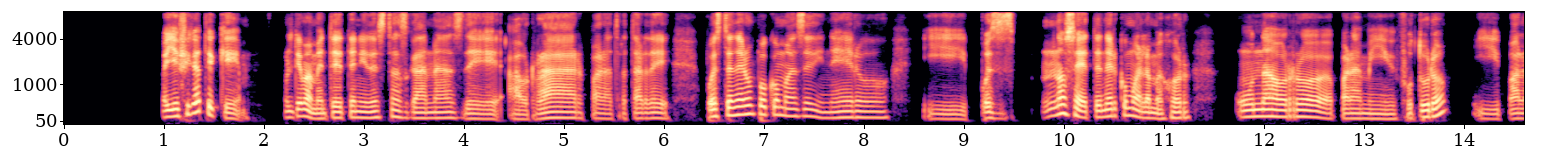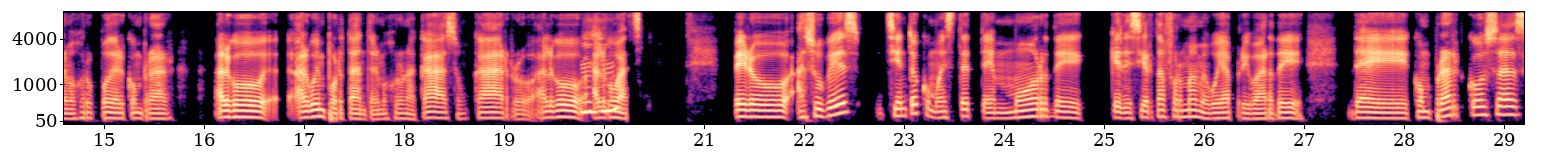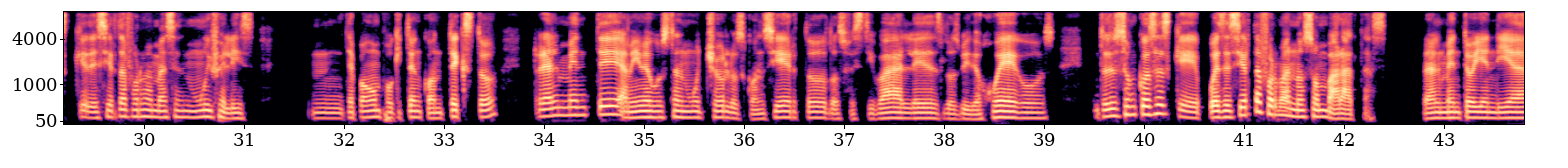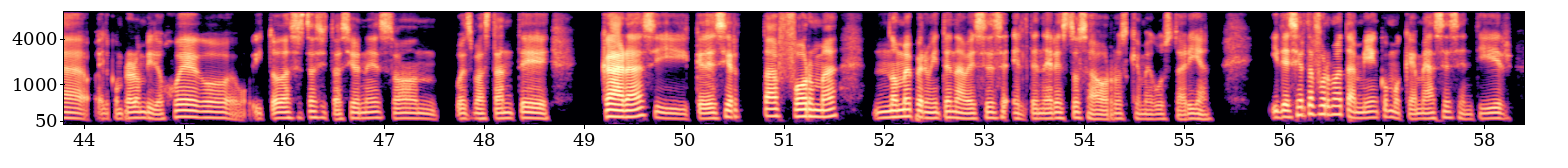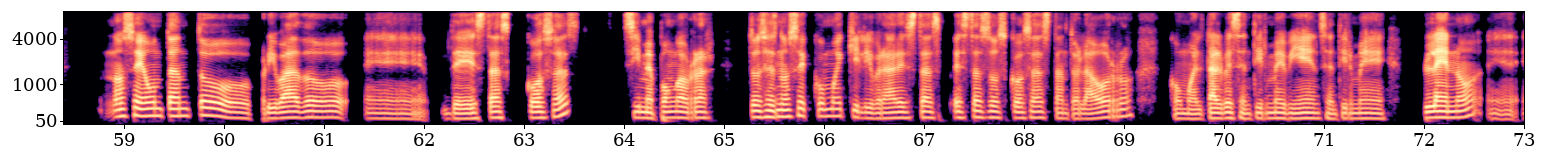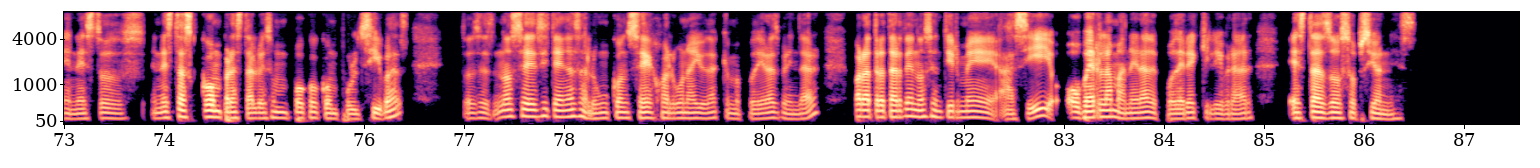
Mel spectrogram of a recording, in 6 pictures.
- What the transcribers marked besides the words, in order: tapping; other noise; other background noise
- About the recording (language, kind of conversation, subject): Spanish, advice, ¿Cómo puedo equilibrar el ahorro y mi bienestar sin sentir que me privo de lo que me hace feliz?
